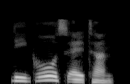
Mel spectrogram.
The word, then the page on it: Die Grosseltern: German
